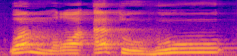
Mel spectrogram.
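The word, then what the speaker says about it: وَامْرَأَتُهُ: warm র আতু হু এখানে যদি আমি ওয়াকফ না করি তাহলে আমার উচ্চারণটা হবে ওয়াম র আতু হু এই হুর মধ্যে টান দিতে হবে আর যদি এখানে ওয়াকফ করি তাহলে কি হবে ওয়াম র আতু এমন হবে এরপরে হা মিম জবর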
